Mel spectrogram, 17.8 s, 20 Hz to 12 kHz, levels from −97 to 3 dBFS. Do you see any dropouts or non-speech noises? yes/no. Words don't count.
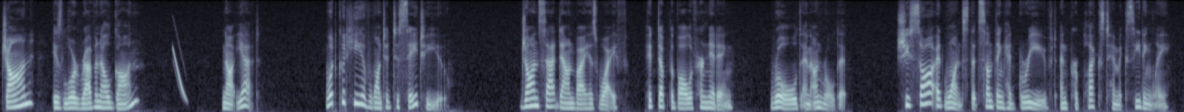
yes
